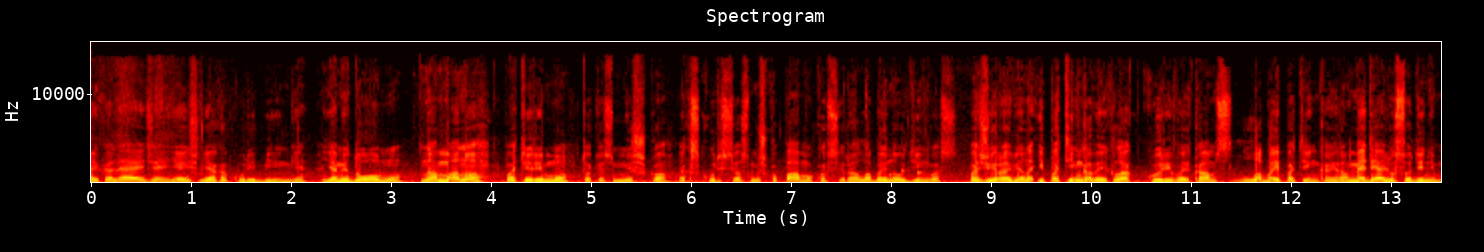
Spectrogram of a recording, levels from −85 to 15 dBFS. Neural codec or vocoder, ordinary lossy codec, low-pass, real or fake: vocoder, 48 kHz, 128 mel bands, Vocos; MP3, 96 kbps; 14.4 kHz; fake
